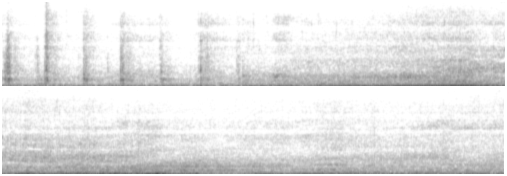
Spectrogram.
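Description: A horse's hooves clip-clopping on asphalt as a horse-drawn carriage passes close by, the regular strikes fading out about two seconds in. Then a motor vehicle's engine rumbles past, loudest around the middle, with a single sharp knock a couple of seconds later.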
